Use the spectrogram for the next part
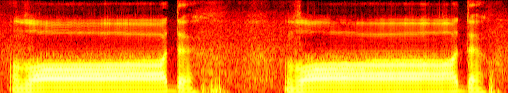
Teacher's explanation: تو ضاد کا مخرج جو ہے انہی داڑھوں کی جڑ سے ادا ہوتا ہے، یعنی زبان کی کروٹ، یہ دیکھیں زبان کی کروٹ ہے بائیں طرف کی، زبان کی کروٹ جب اوپر والے داڑھوں کی جڑ سے لگے تو اس سے ضاد ادا ہوتا ہے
